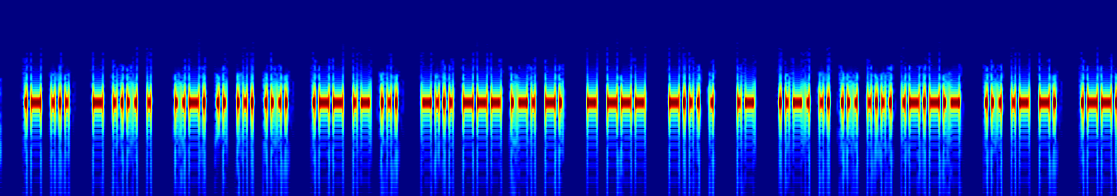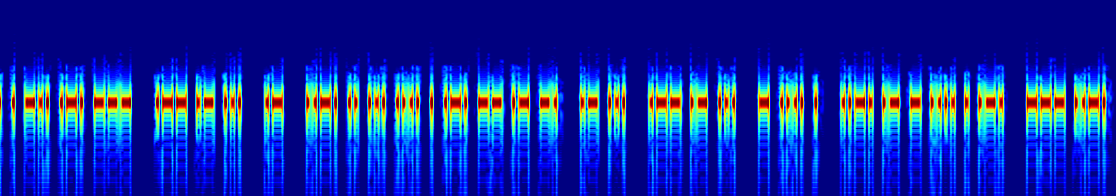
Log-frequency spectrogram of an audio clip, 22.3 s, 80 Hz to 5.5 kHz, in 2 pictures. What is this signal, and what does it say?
Morse code, heard as a keyed tone, about 34 wpm, 600 Hz. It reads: AS THE FISH WAS BORN TO BE A FISH. SAN PEDRO WAS A FISHERMAN AS WAS THE FATHER OF
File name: the old man and the sea 2 35wpm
